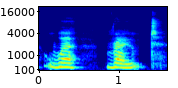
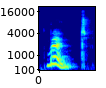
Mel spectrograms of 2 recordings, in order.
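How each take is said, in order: First: A w sound is pronounced before the r. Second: The word starts straight with the r sound. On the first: The speaker calls it wrong. "we don't say I w wrote" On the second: The speaker calls it right. "we say it to say wrote"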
